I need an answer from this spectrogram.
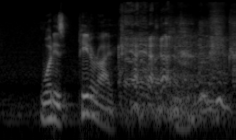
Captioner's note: laughter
